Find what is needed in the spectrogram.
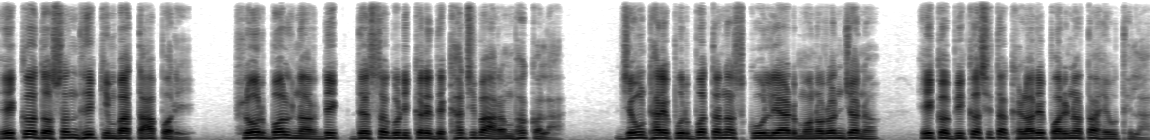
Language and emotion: Odia, neutral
